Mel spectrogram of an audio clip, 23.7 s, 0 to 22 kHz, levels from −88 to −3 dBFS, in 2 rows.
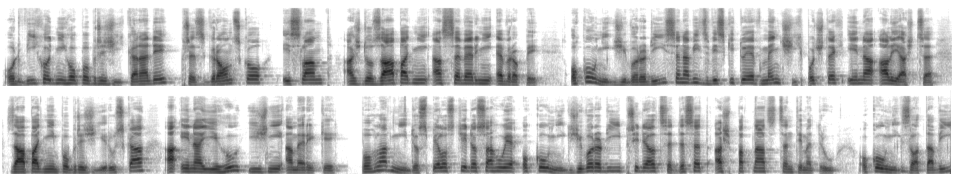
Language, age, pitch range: Czech, 30-49, 120-165 Hz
